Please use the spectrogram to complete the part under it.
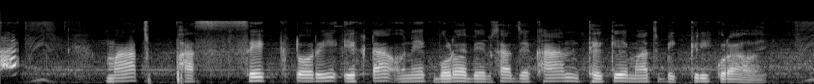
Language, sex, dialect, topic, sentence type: Bengali, male, Western, agriculture, statement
